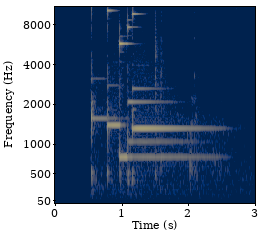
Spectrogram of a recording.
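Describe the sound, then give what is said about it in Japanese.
A bright, bell-like electronic chime from a smartphone receiving an email inside a car plays a quick run of four or five rising tones that ring out together and fade over about two seconds, clear, with no voices. “彼は再び車内に乗り込んでスマートフォンの画面を見つめた。しばらくして、それは受信音を発した。”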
